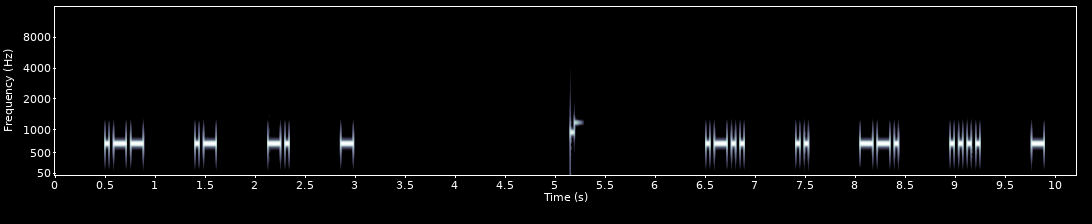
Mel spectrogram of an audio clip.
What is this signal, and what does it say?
Morse code, heard as a keyed tone, about 27 wpm, spaced as for 13 wpm, 700 Hz. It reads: WANT LIGHT
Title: 4x Character Spacing - Top 200 Words - 28wpm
